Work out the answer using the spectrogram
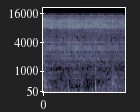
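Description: A soft, even ratcheting with only a few faint clicks, a rear derailleur running quietly once properly adjusted.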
